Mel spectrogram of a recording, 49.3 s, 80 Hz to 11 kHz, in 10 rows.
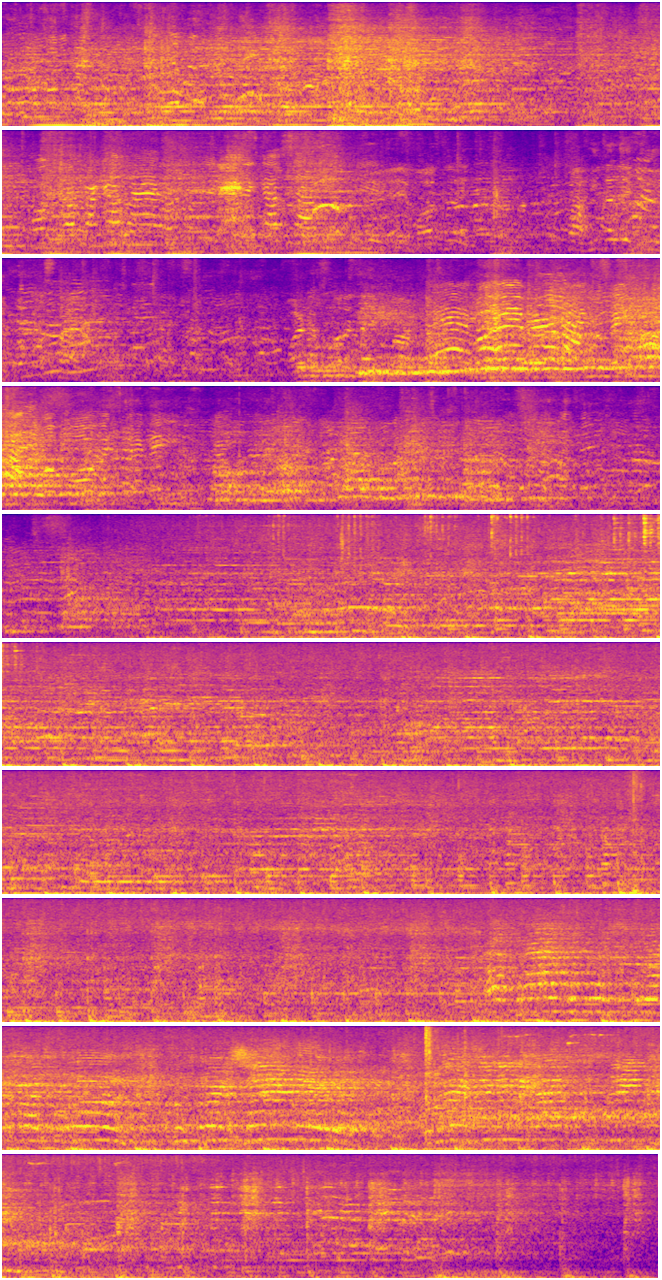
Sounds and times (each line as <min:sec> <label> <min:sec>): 0:12.1 national anthem 0:49.0
0:19.1 electronic music 0:27.8
0:20.6 presentation of maracatu 0:26.8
